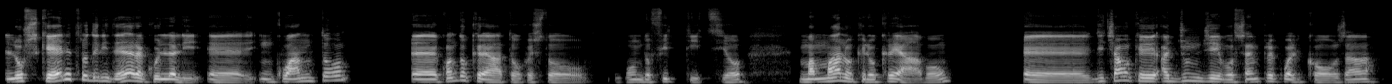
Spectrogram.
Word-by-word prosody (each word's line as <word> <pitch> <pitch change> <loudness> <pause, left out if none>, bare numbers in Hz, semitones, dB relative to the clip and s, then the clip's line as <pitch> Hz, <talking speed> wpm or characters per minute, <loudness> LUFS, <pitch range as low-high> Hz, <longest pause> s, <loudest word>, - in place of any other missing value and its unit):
Lo 145 +3 +3
scheletro 210 +10 +5
dell'idea 160 -9 +2
era - - +7
quella 125 -1 +4
lì, 95 -5 -4
ehm, 100 -5 -2
in 120 -2 -8
quanto, 155 - -2 0.5
ehm, 115 -1 +5
quando 155 +10 -2
ho - - -11
creato 105 - +1
questo 100 -2 -7 0.3
mondo 110 +1 -7
fittizio, 110 -4 -9 0.5
man 120 +2 +1
mano 150 0 +3
che 115 - -9
lo 110 0 -1
creavo, 110 - -2 0.7
ehm, 100 -2 +1
diciamo 170 +6 0
che 150 -2 +3
aggiungevo 145 -4 -3
sempre 125 +6 -3
qualcosa 110 +4 -4
125 Hz, 115 wpm, -22 LUFS, 105-150 Hz, 0.7 s, era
